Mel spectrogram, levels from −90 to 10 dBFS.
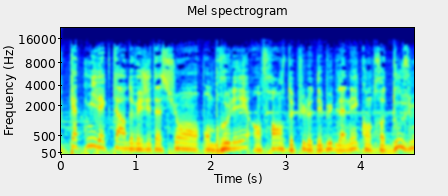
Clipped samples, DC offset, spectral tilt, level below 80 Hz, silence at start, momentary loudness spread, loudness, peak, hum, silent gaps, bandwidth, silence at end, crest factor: under 0.1%; under 0.1%; -5 dB/octave; -36 dBFS; 0 s; 4 LU; -17 LUFS; 0 dBFS; none; none; 14.5 kHz; 0 s; 16 dB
